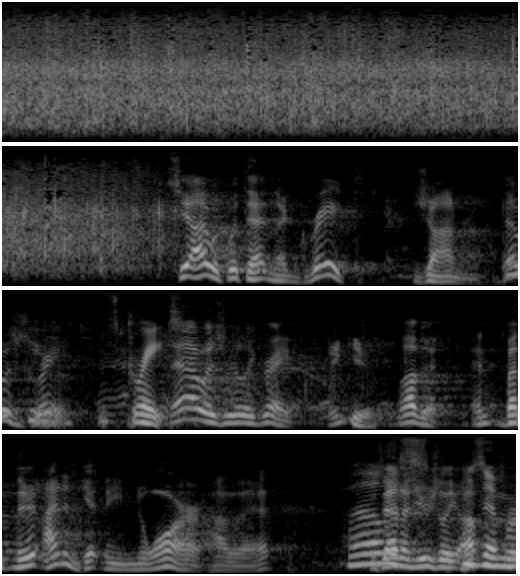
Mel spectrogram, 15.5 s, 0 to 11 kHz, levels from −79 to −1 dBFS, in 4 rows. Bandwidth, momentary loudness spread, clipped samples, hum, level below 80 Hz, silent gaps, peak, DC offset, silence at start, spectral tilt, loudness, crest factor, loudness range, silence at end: 10.5 kHz; 14 LU; under 0.1%; none; -82 dBFS; none; -14 dBFS; under 0.1%; 0 s; -4.5 dB/octave; -35 LUFS; 22 dB; 3 LU; 0 s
